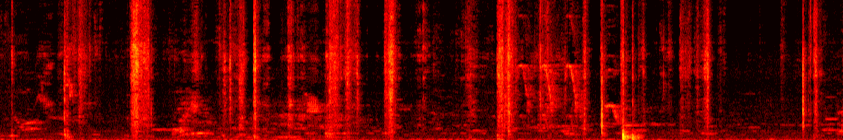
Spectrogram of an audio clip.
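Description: A metal scoop scrapes and scratches through dry soil.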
